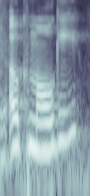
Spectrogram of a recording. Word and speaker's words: Ocmulgee: yes, Okmulgee. Could you spell that for Yeah.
